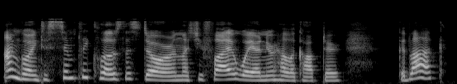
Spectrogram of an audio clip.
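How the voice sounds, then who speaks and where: An actress playing a taunting, menacing woman who toys with her prey, calm and cryptic, in an audio drama. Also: mid-range voice, a little fast, close to an everyday voice.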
